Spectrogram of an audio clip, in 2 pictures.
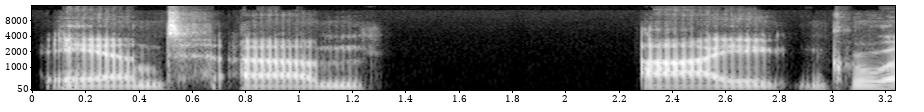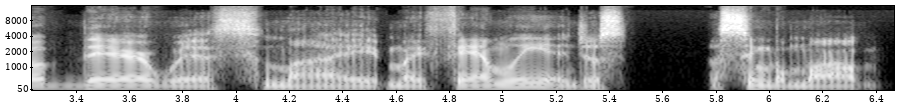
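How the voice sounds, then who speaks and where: A young man from the Philippines, a startup founder, telling his story in a relaxed interview with lots of fillers and restarts. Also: deep voice, takes it slowly, smooth, no room sound, studio quality. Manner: reflective, many fillers and restarts. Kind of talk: casual interview.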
